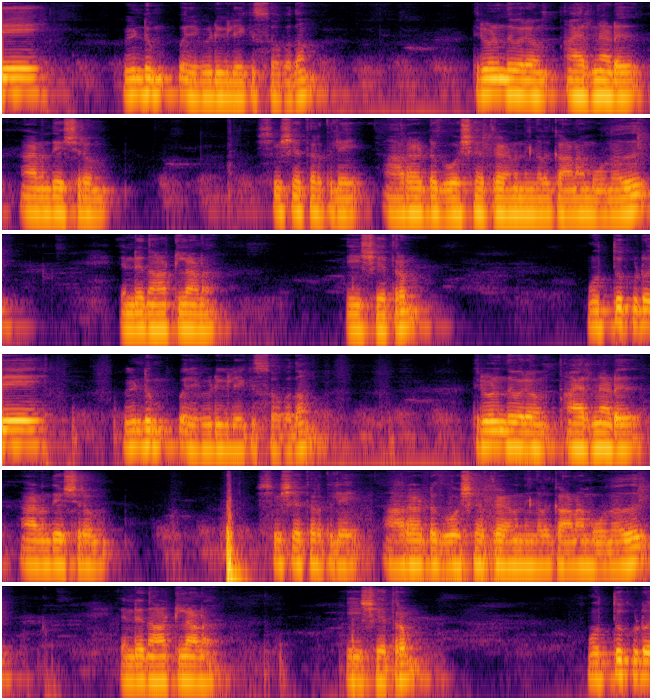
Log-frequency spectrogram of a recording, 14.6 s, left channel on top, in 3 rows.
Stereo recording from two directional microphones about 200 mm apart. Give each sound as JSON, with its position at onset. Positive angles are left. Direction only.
{"t": 0.0, "sound": "speech", "side_deg": 35}
{"t": 3.5, "sound": "speech", "side_deg": 30}
{"t": 6.7, "sound": "speech", "side_deg": 35}
{"t": 12.5, "sound": "speech", "side_deg": 30}
{"t": 14.1, "sound": "speech", "side_deg": 35}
